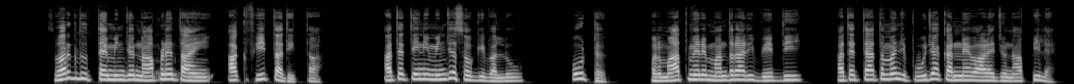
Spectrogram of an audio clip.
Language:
Gaddi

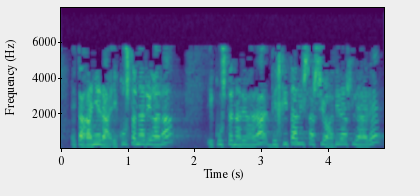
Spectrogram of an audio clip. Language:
Basque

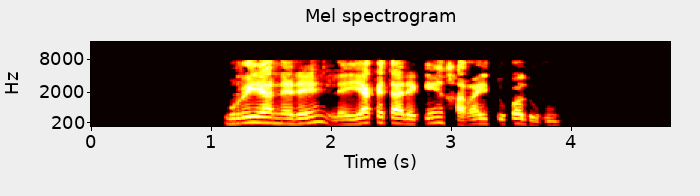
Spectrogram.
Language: Basque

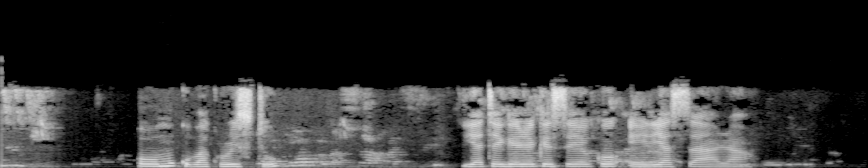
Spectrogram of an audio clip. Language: Ganda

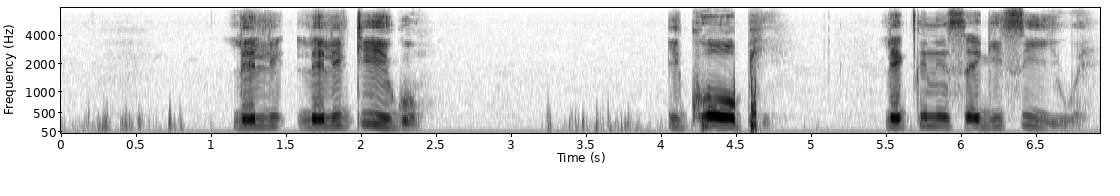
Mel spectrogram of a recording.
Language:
Swati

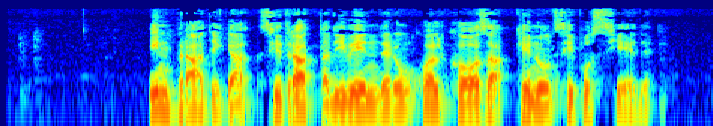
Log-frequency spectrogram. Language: Italian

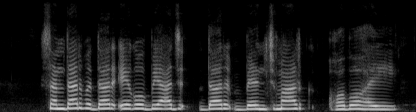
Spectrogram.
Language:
Magahi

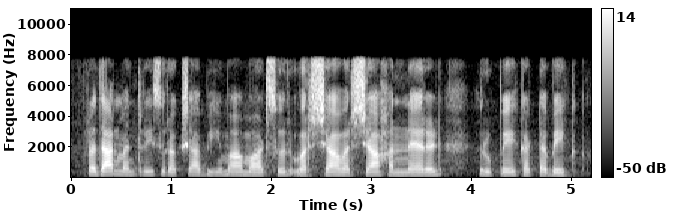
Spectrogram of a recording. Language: Kannada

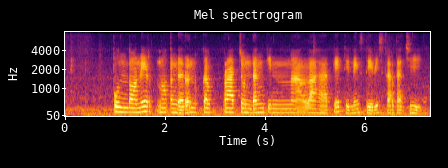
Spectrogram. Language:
Javanese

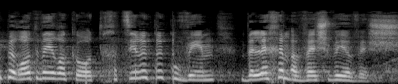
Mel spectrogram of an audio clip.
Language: Hebrew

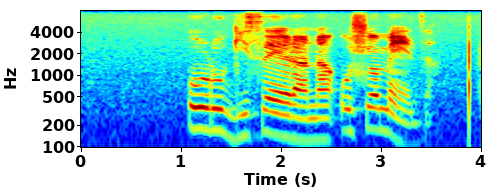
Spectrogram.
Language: Venda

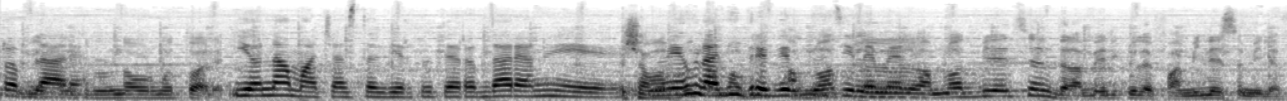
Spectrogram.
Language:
Romanian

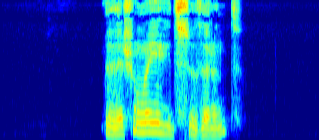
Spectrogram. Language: Kabyle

